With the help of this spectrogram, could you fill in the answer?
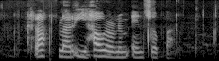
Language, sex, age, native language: Icelandic, female, 10, Icelandic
